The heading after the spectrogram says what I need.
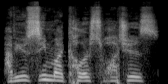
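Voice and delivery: loud, high call down the hall; fussy shout from afar. Acted. The Demon King calling to Phil about his swatches, loud.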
